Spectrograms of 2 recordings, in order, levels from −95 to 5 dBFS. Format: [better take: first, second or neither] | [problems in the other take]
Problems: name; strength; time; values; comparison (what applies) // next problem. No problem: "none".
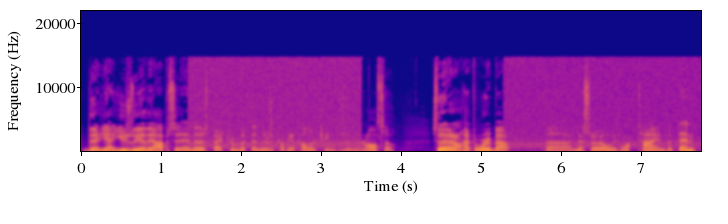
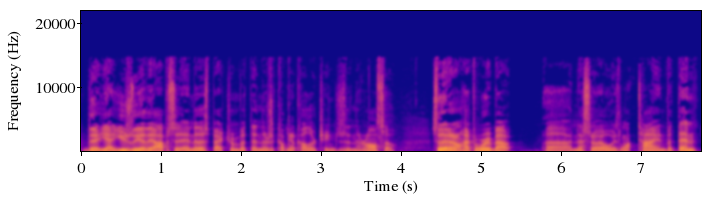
second | hiss; noticeable; from 1.5 to 3.5 s and from 5.5 s on; 15 dB below the speech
